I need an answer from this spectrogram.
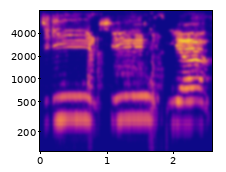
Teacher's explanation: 6 নম্বর মাখরাজ জিহ্বার মধ্যখান তার বরাবর উপরে তালুর সঙ্গে লাগাইয়া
